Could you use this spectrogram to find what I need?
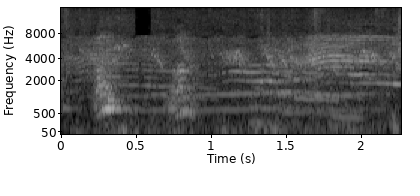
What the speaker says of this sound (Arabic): فين يا جماعه؟ القطط بتستقبله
